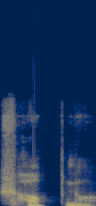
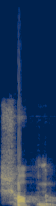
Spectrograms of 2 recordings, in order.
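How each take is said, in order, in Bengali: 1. শব্দটি নরম ভাবে, একটা স্বপ্নালু অনুভূতি নিয়ে বলা হয়েছে। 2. শব্দটি সাদামাটা, সহজ ভাবে বলা হয়েছে। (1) "আমার কাছে স্বপ্নের অনুভব স্বপ্ন" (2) "কিন্তু স্বপ্ন তো এরকম নয়।"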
